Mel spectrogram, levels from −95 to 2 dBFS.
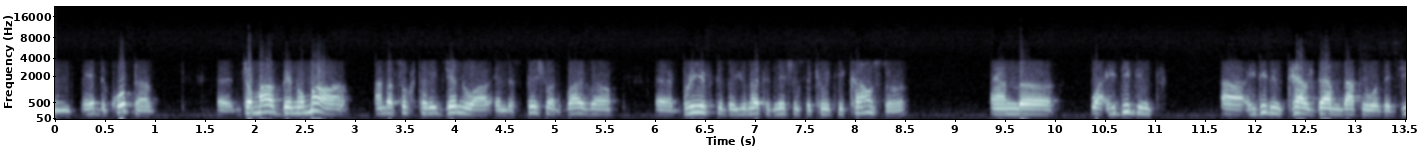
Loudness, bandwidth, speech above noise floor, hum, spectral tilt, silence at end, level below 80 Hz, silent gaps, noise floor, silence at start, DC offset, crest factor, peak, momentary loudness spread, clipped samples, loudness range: -19 LUFS; 3.9 kHz; 53 dB; none; -9.5 dB/octave; 0 s; -62 dBFS; none; -71 dBFS; 0 s; under 0.1%; 18 dB; 0 dBFS; 14 LU; under 0.1%; 5 LU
